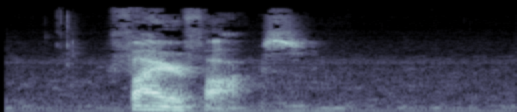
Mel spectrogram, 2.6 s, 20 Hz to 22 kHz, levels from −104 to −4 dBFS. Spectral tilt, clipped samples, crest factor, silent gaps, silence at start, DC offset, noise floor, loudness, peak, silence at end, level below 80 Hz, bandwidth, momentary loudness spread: -4 dB/octave; under 0.1%; 22 dB; none; 0.55 s; under 0.1%; -53 dBFS; -22 LUFS; -4 dBFS; 1.05 s; -56 dBFS; 16.5 kHz; 9 LU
